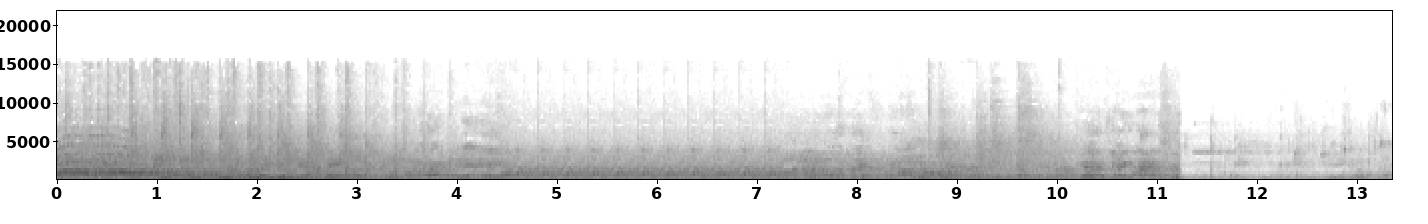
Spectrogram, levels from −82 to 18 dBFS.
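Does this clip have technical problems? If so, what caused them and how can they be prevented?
Yes. A broken-record loop runs from 4.81 to 7.26 s: a fragment about 0.25 s long plays ten times back to back, each repeat identical. This likely happened because the player, encoder or stream stalled and kept resending the last block it held, so the audio meant for those 2.45 s never arrives. Prevention: use larger playback buffers and detect stalls, so the output fades to silence or resyncs instead of replaying stale data.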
